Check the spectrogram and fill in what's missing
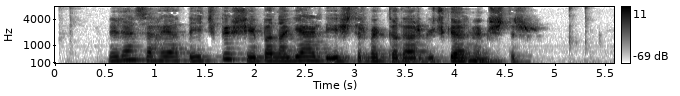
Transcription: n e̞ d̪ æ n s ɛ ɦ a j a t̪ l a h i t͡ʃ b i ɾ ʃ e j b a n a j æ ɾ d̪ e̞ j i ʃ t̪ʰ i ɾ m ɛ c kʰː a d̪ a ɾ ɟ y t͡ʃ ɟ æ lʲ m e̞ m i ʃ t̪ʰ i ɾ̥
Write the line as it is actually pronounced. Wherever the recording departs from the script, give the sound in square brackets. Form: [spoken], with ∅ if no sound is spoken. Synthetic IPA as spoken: n e̞ d̪ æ n s ɛ ɦ a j a t̪ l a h i t͡ʃ b i ɾ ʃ e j b a n a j æ ɾ d̪ e̞ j i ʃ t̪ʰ i ɾ m ɛ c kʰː a d̪ a ɾ ɟ y t͡ʃ ɟ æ lʲ m e̞ m i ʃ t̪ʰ i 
